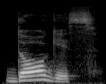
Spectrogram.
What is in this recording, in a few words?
"dagis", Swedish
